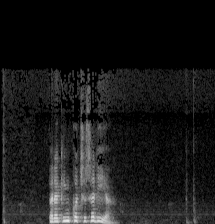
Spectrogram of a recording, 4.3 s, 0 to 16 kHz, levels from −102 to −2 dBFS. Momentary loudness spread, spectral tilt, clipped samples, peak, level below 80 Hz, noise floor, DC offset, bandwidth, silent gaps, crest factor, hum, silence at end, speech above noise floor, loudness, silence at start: 7 LU; -6 dB/octave; under 0.1%; -6 dBFS; -72 dBFS; -71 dBFS; under 0.1%; 10 kHz; none; 20 dB; none; 2.05 s; 50 dB; -22 LUFS; 1 s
